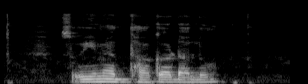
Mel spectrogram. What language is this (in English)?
Urdu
